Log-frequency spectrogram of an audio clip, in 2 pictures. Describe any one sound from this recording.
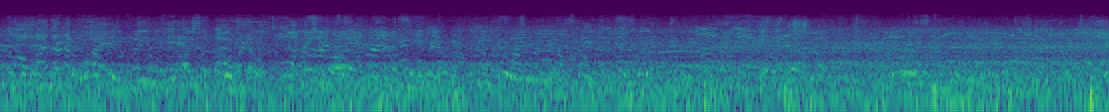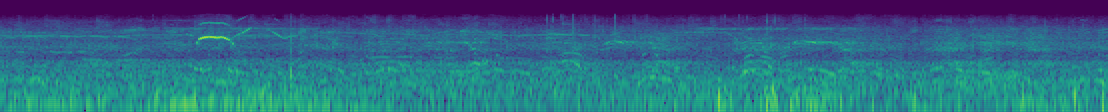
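A large crowd murmurs and talks outdoors.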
